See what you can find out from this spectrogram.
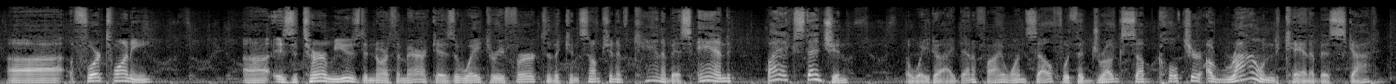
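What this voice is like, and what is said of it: Radio announcer voice. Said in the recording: “You like my radio voice there?”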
